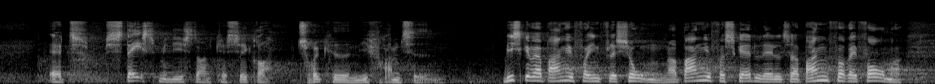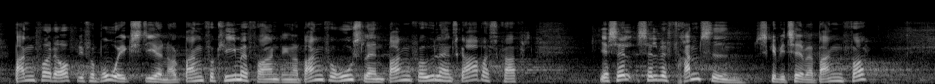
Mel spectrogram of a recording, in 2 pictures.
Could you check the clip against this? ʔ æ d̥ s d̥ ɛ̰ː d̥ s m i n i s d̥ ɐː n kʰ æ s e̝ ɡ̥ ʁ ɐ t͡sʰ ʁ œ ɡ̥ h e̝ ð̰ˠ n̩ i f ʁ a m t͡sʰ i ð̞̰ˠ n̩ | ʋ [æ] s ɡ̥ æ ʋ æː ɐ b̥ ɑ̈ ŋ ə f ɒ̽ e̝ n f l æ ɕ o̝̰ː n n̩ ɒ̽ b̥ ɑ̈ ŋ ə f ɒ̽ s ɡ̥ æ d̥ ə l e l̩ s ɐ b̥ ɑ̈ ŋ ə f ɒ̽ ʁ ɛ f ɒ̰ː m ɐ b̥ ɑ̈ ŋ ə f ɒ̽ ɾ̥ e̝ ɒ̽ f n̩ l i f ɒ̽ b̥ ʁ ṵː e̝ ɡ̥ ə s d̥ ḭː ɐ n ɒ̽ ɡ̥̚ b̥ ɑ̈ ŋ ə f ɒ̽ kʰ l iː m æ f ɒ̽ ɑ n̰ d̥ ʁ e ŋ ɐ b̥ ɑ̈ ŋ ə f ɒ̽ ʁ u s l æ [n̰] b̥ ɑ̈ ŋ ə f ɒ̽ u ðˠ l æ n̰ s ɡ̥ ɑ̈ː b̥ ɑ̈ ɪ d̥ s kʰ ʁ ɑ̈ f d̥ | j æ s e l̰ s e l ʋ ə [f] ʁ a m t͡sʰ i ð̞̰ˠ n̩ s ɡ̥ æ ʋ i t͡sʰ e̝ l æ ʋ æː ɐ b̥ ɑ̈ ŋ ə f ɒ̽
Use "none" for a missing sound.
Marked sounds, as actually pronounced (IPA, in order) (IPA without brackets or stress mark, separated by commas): i, n̰, f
